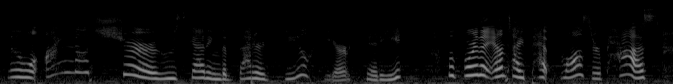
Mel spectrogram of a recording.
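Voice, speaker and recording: Pitched high, a woman's voice plays an unhinged, possessive yandere villainess for an ASMR role-play. She coos, teases condescendingly and lords it over her captive.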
